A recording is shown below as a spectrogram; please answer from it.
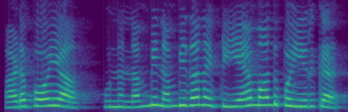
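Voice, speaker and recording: A woman's voice: very high voice, fairly even intonation, brisk, sharp tone. A woman voicing a jealous, sulky female lizard scolding her husband in a cartoon. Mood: sulking.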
